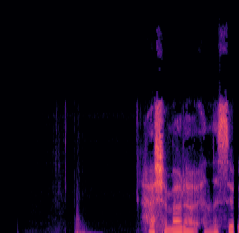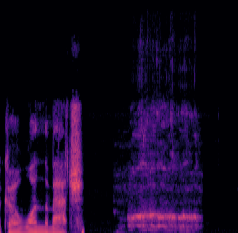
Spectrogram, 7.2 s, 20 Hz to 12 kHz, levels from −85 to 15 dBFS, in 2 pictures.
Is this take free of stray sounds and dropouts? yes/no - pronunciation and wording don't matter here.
no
